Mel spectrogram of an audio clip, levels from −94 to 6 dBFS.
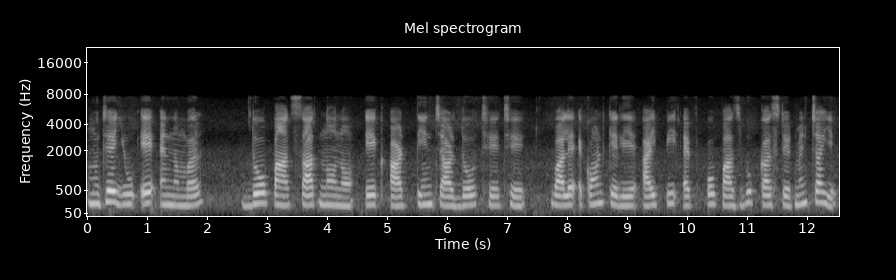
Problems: none marked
